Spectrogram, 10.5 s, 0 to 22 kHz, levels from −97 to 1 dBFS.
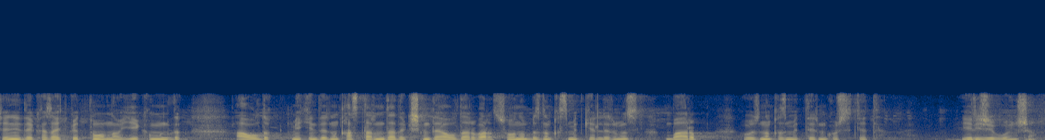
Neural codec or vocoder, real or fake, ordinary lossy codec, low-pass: none; real; none; 7.2 kHz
